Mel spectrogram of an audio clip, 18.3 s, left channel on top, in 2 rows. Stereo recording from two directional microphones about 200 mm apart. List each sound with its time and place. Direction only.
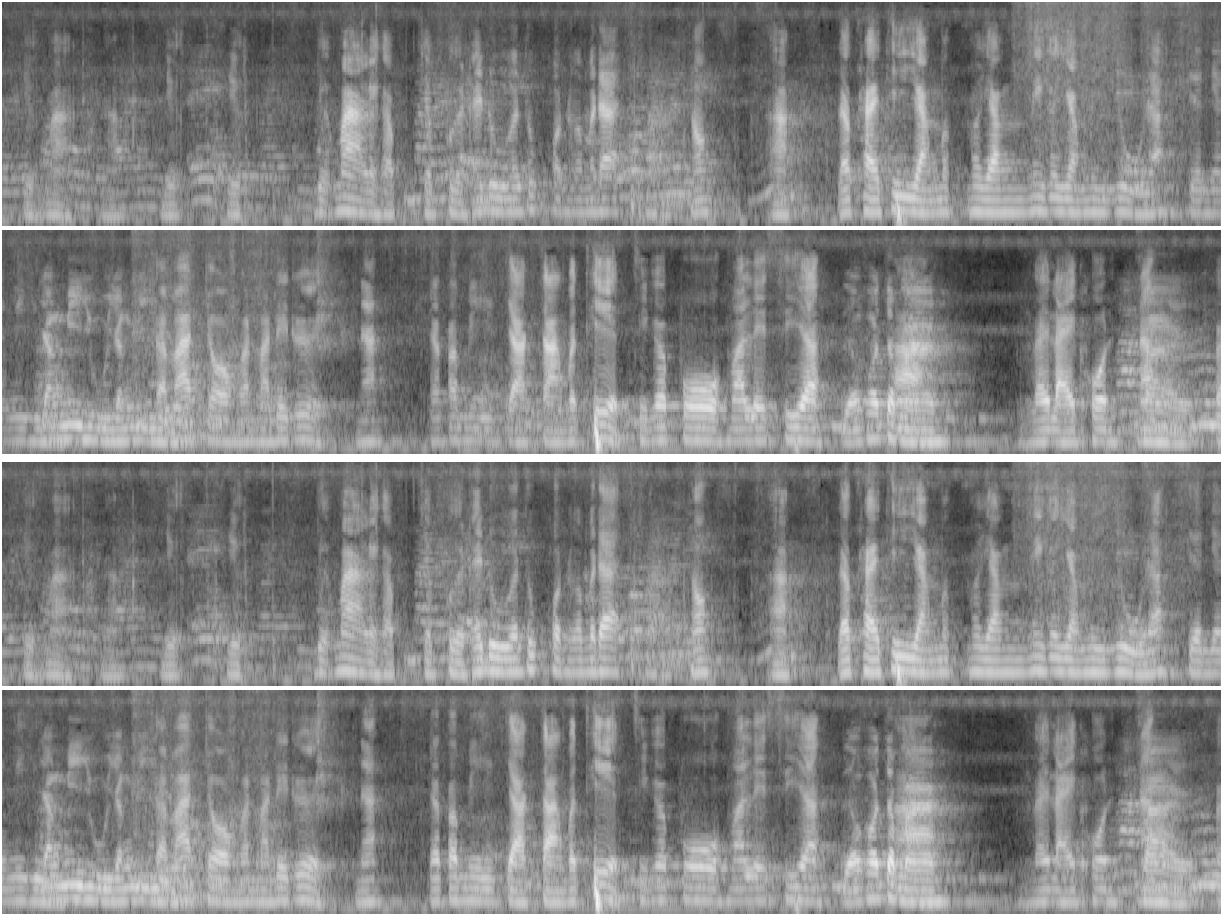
0.2 s a man's voice: 20° right (ahead or behind)
2.3 s a man's voice: 20° right (ahead or behind)
8.5 s speech: 30° right (ahead or behind)
9.4 s a man's voice: 50° right (ahead or behind)
10.2 s a man's voice: 20° right (ahead or behind); by 18.3 s 5° right (ahead or behind)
